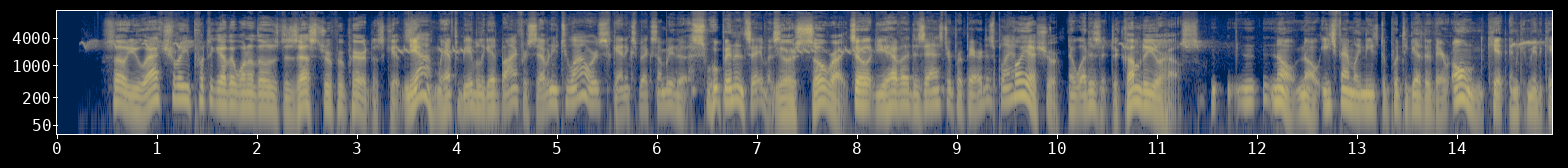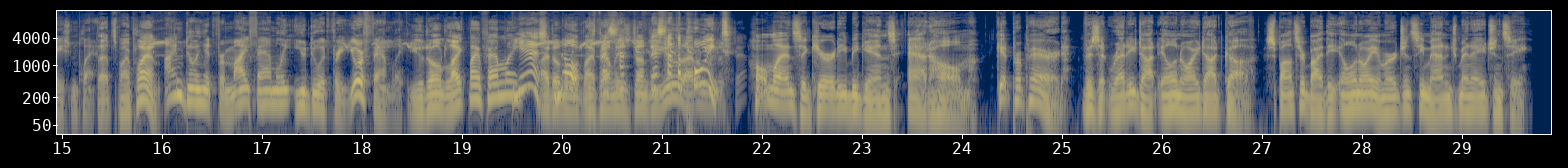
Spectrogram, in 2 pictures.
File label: radio campaign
